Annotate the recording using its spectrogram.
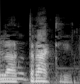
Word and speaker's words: La Traque: Es una película titulada, bueno, se está rodando, La Track. Uh-huh. ¿Se pronuncia así? – Déjame que vea cómo se escribe. Pero La Traque, la caza.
